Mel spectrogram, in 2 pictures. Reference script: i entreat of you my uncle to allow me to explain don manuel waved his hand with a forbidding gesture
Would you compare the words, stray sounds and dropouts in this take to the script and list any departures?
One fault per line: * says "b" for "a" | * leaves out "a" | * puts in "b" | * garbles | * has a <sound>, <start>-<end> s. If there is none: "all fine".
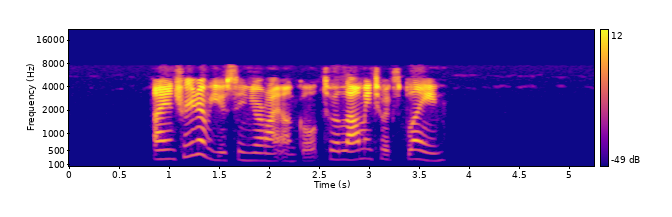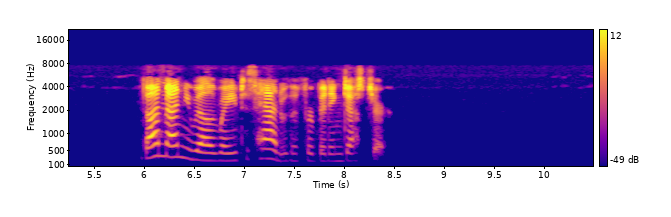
* puts in "señor"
